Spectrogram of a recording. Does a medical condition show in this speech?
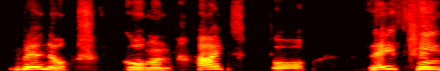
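Yes: cerebral palsy.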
